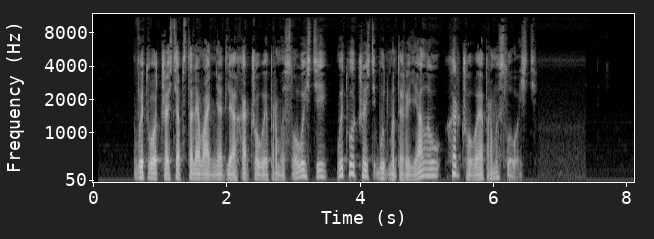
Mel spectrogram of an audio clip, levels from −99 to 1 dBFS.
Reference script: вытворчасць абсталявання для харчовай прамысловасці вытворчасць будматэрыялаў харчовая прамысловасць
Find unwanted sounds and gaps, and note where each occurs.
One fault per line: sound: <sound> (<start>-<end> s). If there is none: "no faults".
no faults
